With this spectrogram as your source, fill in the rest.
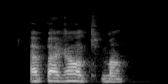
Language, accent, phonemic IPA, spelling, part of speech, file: French, Canada, /a.pa.ʁɑ̃t.mɑ̃/, apparentement, noun, LL-Q150 (fra)-apparentement.wav
- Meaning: similarity, apparentness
